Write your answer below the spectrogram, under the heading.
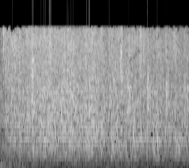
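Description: A loud, steady wash of clapping from a crowd, dense and continuous with no break, carrying on evenly for a few seconds with no voices heard over it.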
